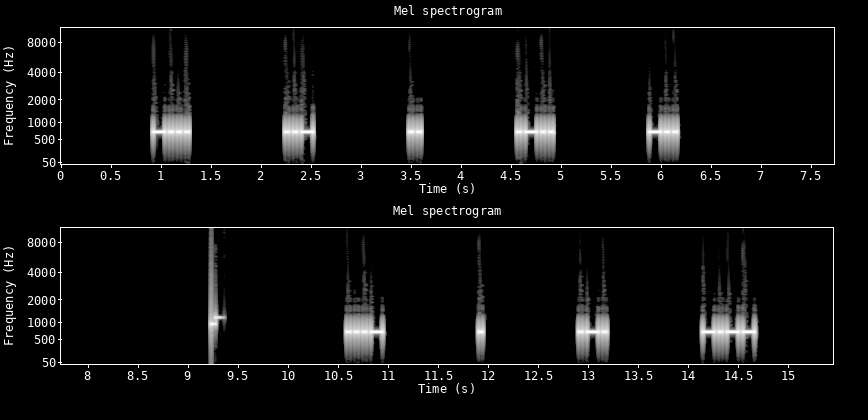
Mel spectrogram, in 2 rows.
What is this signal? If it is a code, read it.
Morse code, heard as a keyed tone, about 30 wpm, spaced as for 8 wpm, 700 Hz. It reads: BUILD VERY
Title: 8x Character Spacing - Top 200 Words - 30wpm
